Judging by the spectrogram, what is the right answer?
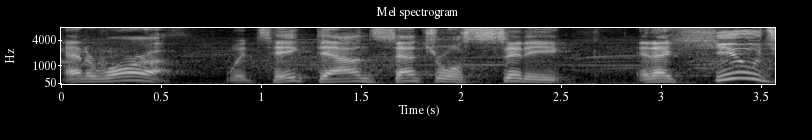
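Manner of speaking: ordinary delivery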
